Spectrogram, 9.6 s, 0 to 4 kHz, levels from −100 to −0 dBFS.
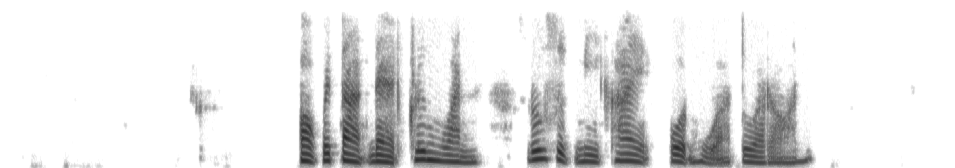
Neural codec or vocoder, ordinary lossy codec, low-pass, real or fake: none; none; 3.6 kHz; real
